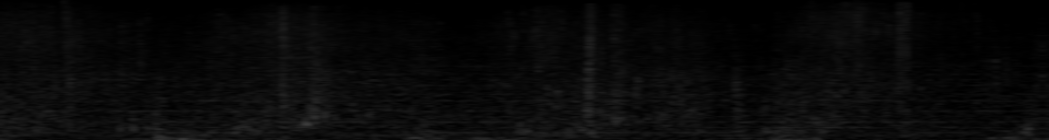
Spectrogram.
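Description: An oar splashes through water in steady strokes.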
